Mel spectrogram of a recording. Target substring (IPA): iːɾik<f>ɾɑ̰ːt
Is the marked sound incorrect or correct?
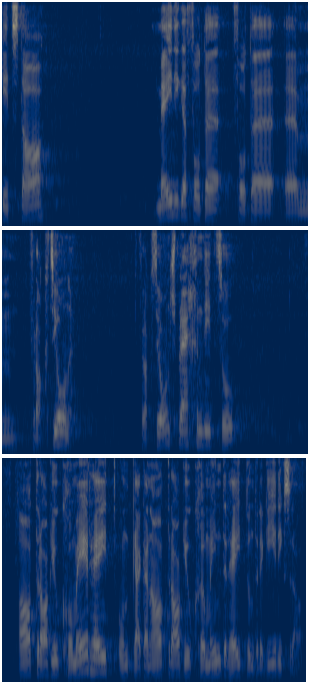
incorrect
